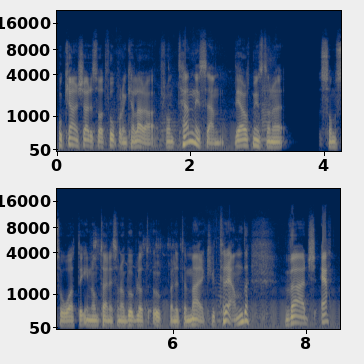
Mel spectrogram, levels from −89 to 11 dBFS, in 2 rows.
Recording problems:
electrical hum; faint; until 3.5 s and from 5 s on; 60 Hz, 20 dB below the speech

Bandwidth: 14.5 kHz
